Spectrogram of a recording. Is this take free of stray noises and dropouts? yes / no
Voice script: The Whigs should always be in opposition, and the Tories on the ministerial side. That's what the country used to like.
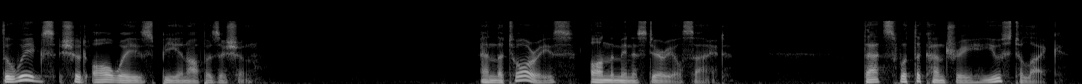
yes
